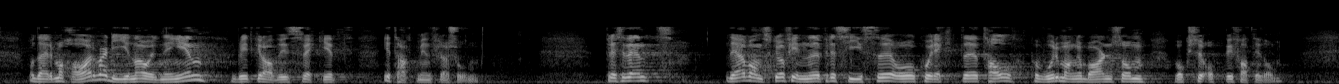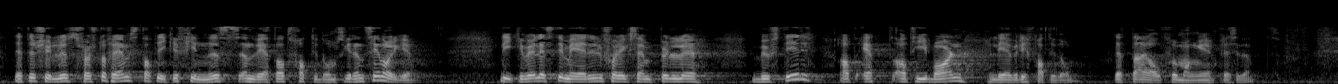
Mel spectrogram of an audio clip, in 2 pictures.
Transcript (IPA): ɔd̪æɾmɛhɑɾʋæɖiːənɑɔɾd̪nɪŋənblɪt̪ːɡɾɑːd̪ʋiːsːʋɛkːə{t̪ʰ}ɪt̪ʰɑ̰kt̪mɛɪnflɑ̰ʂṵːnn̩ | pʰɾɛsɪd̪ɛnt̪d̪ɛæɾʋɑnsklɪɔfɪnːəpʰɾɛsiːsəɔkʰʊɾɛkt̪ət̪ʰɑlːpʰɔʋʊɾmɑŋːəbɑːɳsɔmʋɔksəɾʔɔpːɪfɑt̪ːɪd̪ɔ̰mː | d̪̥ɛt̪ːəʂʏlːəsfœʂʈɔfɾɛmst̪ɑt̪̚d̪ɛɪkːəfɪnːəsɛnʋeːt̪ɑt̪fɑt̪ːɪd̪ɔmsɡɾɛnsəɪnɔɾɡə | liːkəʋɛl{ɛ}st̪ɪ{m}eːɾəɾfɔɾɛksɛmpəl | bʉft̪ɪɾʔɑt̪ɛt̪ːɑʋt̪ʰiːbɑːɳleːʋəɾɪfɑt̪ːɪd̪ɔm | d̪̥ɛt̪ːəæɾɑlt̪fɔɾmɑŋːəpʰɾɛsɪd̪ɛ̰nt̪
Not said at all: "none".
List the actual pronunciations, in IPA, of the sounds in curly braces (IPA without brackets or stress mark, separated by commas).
t̪, ɛ, m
